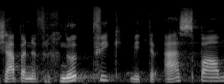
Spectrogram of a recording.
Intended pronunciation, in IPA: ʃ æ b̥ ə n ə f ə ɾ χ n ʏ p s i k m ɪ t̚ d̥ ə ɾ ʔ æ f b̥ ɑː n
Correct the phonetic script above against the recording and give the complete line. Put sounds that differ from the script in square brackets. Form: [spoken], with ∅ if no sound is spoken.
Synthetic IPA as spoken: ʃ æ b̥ ə n ə f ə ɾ χ n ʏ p [f] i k m ɪ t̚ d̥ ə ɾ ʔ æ [s] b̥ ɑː n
